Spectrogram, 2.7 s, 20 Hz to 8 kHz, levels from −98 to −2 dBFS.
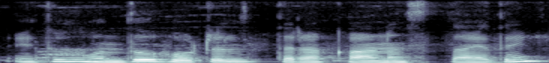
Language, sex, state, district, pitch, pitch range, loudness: Kannada, female, Karnataka, Bangalore, 210 Hz, 195-235 Hz, -16 LUFS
